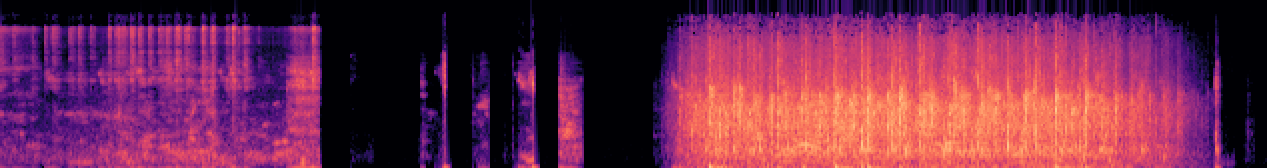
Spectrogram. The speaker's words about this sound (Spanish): Tardé en hablar porque estaba buscando el botón del aplauso bien merecido para ti,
